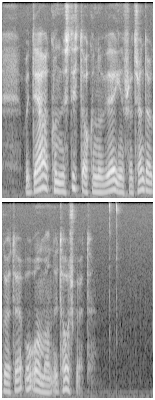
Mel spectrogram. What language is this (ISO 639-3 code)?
fao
